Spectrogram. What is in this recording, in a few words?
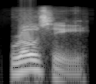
"rosy", American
